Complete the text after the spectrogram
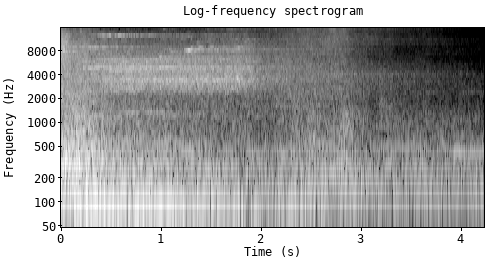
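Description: A triumphant video game fanfare sounds loudly and slowly fades away.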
